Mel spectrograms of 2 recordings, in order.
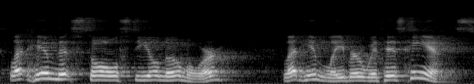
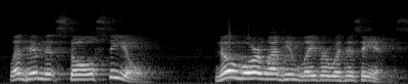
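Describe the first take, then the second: First: The break comes after the word 'more'. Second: The break comes after the word 'steal'. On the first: The thief should stop stealing and work instead. "Paul says" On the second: The thief should keep stealing and stop working. "we can change that punctuation"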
